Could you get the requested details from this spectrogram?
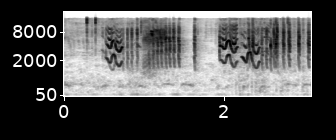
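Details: Southern red bishop, a new visitor landing at a tube feeder in a suburban garden in Pretoria, South Africa; two bursts of wavy, looping whistled notes over dense buzzy, clicking chatter, separated by a quieter gap.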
